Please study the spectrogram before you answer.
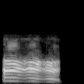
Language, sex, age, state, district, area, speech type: Bodo, male, 45-60, Assam, Baksa, rural, conversation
